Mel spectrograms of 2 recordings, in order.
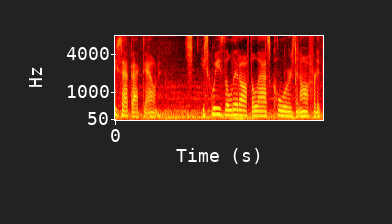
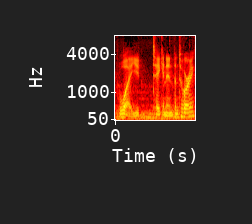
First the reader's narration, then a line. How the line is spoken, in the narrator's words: snorted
